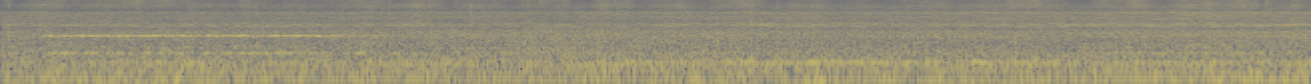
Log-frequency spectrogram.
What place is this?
in a subway station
